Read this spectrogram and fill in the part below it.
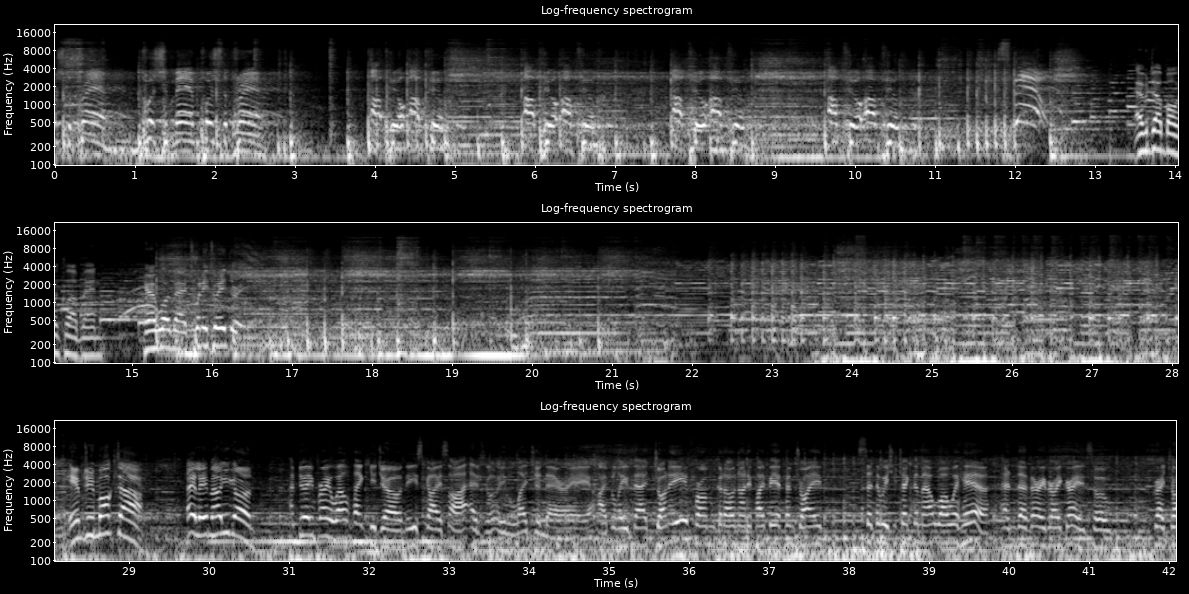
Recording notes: We have a little audio documentary capturing the sounds, sights, tastes and people of WOMAD 2023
